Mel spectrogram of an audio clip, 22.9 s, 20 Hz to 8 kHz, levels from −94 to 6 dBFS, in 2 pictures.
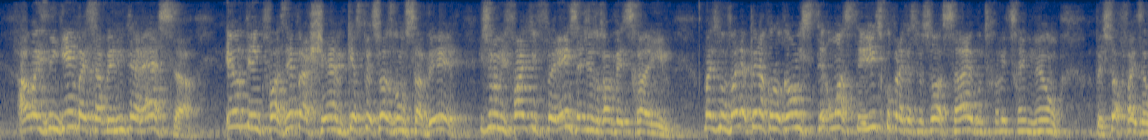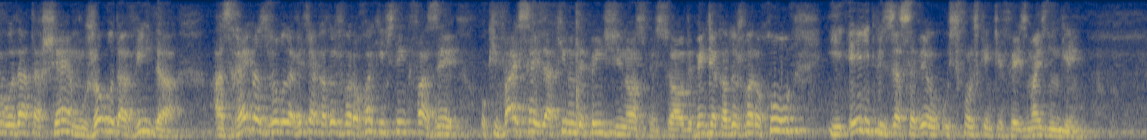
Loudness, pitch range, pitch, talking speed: -18 LUFS, 180-260 Hz, 220 Hz, 240 wpm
